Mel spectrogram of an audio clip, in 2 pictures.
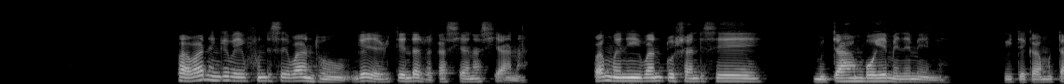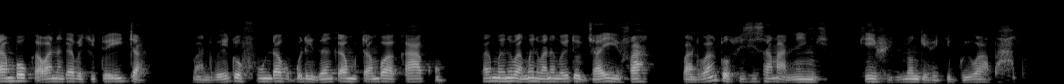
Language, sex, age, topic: Ndau, female, 36-49, health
